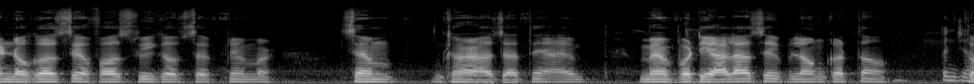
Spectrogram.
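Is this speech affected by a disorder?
Yes: coma after road accident.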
